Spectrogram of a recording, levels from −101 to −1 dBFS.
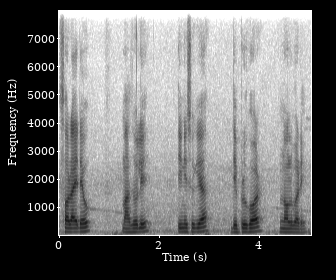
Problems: constant background noise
